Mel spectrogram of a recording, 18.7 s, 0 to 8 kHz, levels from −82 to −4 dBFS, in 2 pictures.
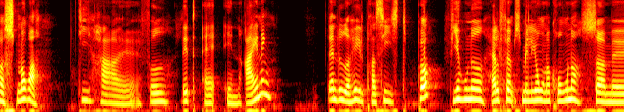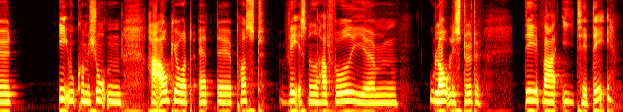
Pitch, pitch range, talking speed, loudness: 195 Hz, 180-215 Hz, 105 wpm, -16 LUFS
